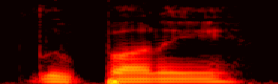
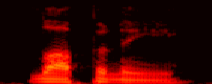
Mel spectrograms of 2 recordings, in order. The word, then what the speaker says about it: Lopunny: Got the Full Art, Loop Bunny here, and Lopunny, I guess. Lopunny is how you say it.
